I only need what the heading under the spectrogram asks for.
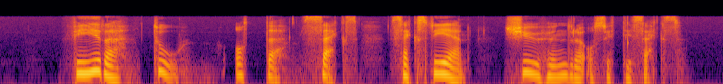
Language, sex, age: Norwegian, female, 57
